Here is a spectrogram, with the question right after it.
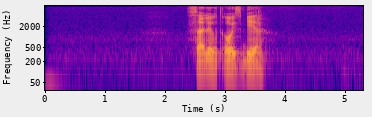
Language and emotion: Russian, neutral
